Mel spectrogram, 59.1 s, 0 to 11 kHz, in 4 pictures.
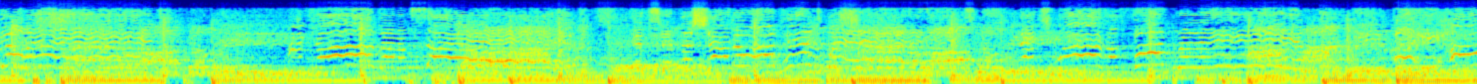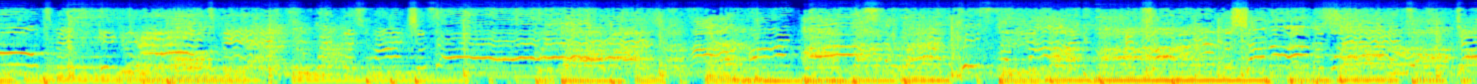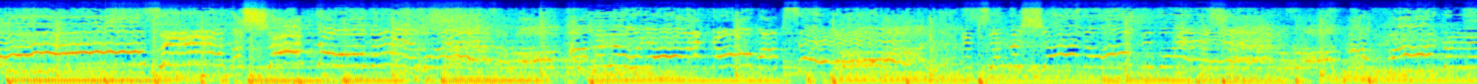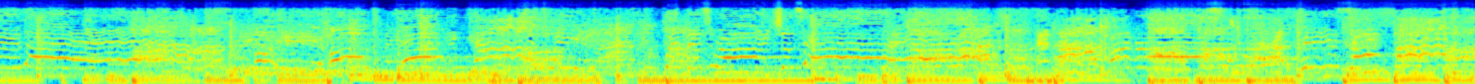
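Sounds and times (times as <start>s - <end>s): band playing: 0.0s - 59.0s
instrumental backing with bass: 0.0s - 59.0s
voices singing gospel song: 0.0s - 59.0s.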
